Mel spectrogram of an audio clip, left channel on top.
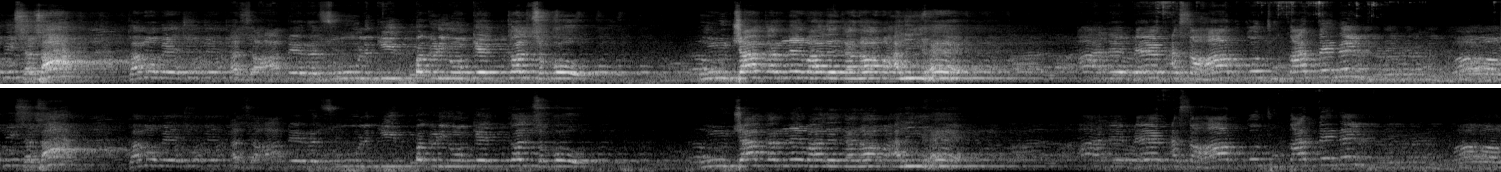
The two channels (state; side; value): quieter; right; 11.8 dB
